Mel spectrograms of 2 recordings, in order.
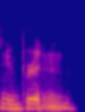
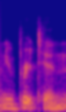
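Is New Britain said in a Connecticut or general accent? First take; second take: Connecticut; general. First: It is said in a Connecticut accent. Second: It is said without the Connecticut accent. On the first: The speaker calls it right. "it's New Britain" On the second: The speaker calls it wrong. "It's not New Britain"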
